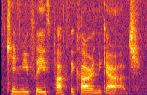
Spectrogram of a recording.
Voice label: Australian English, Can you please park the car in the garage?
